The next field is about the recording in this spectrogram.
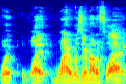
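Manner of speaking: plain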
